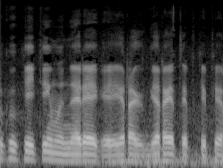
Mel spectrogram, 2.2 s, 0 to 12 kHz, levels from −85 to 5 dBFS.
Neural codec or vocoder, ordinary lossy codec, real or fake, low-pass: none; MP3, 64 kbps; real; 10.8 kHz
